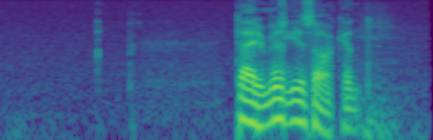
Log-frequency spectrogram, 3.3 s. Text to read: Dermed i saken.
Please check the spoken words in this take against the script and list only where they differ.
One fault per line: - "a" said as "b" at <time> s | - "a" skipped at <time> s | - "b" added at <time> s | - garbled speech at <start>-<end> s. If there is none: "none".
none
